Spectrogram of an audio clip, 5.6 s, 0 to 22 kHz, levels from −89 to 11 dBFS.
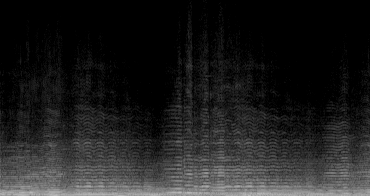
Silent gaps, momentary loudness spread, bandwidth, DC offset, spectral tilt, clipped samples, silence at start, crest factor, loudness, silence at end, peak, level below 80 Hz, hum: none; 4 LU; 10 kHz; under 0.1%; -8 dB/octave; under 0.1%; 0 s; 14 dB; -23 LUFS; 0 s; -8 dBFS; -42 dBFS; none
